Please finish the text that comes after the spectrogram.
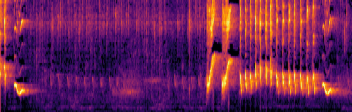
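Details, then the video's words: Kapas tembak style song of a greater green leafbird: a falling whistle, a pause, then a rising sweep into a rapid run of even, high chirps, closing with another curling whistle. "CUCAK IJO RASA KAPAS TEMBAK"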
